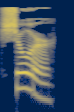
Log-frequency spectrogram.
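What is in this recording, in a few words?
"shure", English pronunciation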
